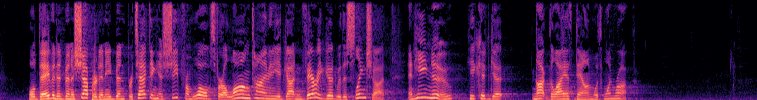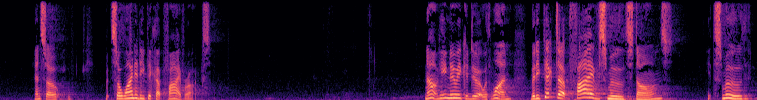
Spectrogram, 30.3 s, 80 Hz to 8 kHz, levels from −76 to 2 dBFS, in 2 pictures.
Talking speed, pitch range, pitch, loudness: 130 wpm, 190-250 Hz, 215 Hz, -15 LUFS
